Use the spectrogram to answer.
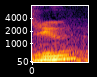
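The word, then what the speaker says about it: Zhiyun: smooth um it's a it's pronounced zun it's Z I always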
